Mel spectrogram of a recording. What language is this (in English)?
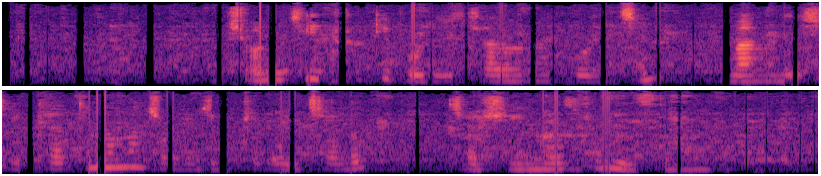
Bangla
